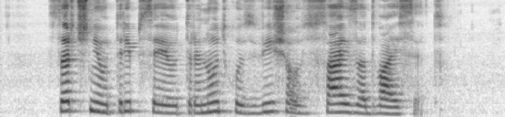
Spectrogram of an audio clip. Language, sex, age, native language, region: Slovenian, female, 30-49, Slovenian, Zasavska region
